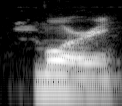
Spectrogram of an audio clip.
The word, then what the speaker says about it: Morey: Morey, yeah.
